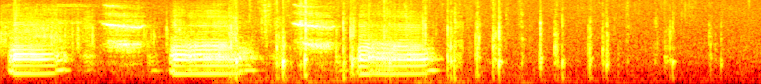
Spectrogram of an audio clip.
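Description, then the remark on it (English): A donkey's hooves clip-clop in a quick, uneven patter as it carries a woman rider off on a ride back to the entrance, following a few loud, tonal animal cries; the hoofbeats grow lighter as they trail off. “And she hoists herself up on his animal without haggling on a price and riding off like the Queen of Sheba in a raincoat.”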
